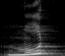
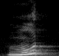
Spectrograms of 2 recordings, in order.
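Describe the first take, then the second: No difference in how they are said.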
